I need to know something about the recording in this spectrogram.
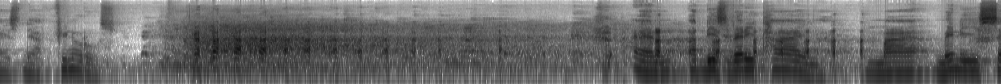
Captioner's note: laughter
